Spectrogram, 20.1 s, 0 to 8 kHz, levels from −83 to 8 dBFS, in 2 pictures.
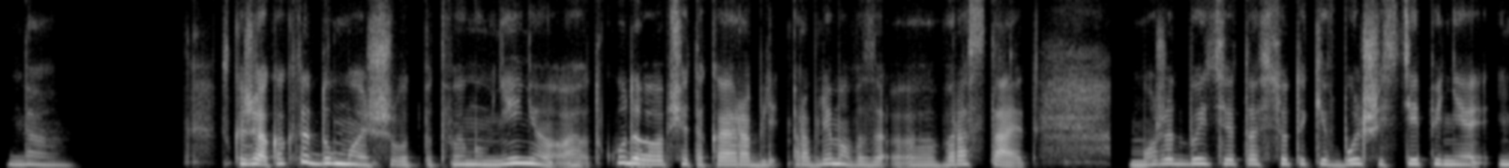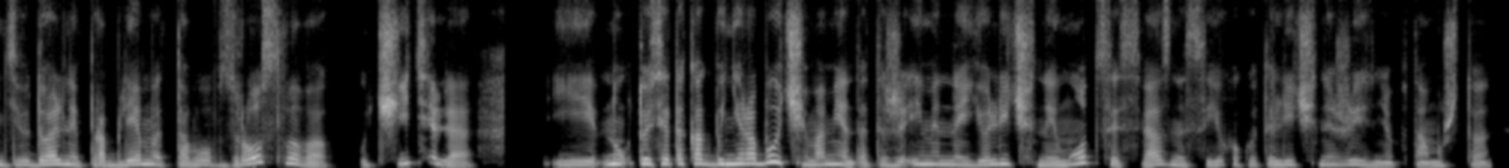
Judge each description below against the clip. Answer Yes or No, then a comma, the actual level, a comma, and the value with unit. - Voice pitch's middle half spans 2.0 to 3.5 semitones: No, average, 4.1 semitones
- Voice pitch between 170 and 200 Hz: Yes, high, 190 Hz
